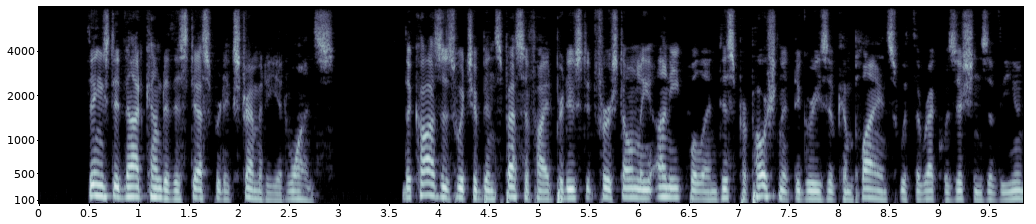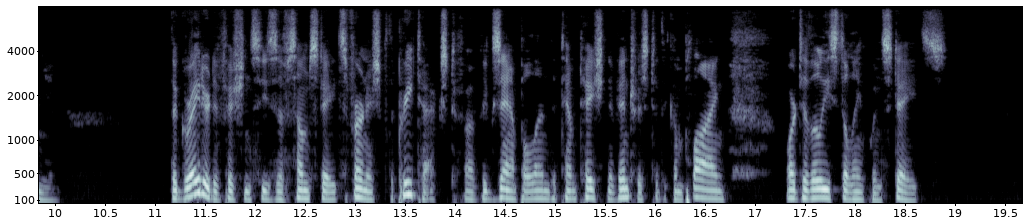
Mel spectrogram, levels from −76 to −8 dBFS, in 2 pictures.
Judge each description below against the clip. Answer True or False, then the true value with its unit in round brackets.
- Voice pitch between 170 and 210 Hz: False (120 Hz)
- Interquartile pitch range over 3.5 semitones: False (3.2 semitones)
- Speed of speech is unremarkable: True (175 wpm)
